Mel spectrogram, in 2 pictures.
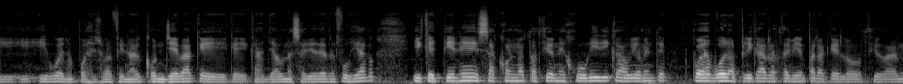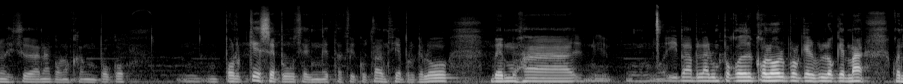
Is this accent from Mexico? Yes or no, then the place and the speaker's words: no; Canary Islands, Spain; somos españoles y canarios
